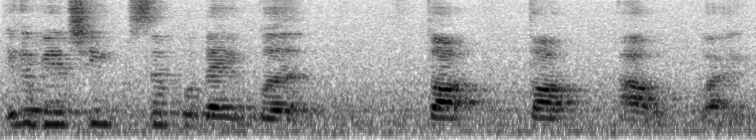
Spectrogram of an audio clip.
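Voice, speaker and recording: A woman's voice: fairly low pitch, moderate pace, background noise. A woman in her twenties, a podcast guest, talking casually and bluntly with sassy emphasis. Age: 20s. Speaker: guest, host's cousin. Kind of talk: casual chat. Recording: roomy room, mic at a distance.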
